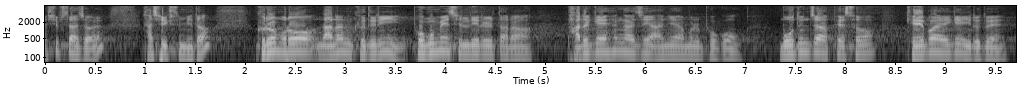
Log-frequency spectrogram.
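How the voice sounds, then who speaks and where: A man's voice: fairly high pitch, darkish tone, long reverb tail. A man preaching an earnest sermon as pastor, praying aloud and asking his congregation rhetorical questions. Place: church.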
